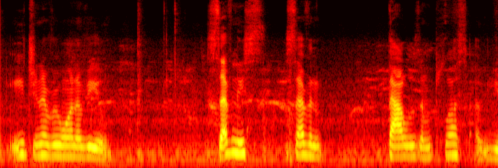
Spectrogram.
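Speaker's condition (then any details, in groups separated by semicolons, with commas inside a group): Cerebral palsy; sounds out of breath after therapy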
